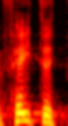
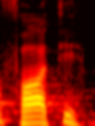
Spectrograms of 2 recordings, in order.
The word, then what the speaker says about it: Fatih: oku yani tamam yani bana birisi ismi Fetih dese dönüp bakmam bile doğru konu Fatih düzeltim Fatih yani Adam şöyle bir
